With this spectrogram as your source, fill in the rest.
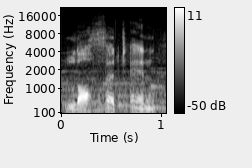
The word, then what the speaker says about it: Lofoten: I looked up the pronunciation and I'm told that's how it's pronounced, LOFOTEN Islands.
